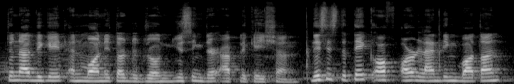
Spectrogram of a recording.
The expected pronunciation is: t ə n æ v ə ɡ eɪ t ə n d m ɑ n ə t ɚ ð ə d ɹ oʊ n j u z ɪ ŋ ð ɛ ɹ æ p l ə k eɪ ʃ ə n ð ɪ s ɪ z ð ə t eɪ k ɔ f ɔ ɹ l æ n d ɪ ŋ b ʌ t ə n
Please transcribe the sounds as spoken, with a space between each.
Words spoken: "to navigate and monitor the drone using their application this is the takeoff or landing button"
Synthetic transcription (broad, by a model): t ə n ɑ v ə ɡ eɪ t ə n d m ɑ n ə t ɚ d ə d ɹ oʊ n j u s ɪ ŋ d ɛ ɹ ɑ p l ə k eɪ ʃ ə n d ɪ s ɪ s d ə t eɪ k ɔ f ɔ ɹ l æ n d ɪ ŋ b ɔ t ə n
